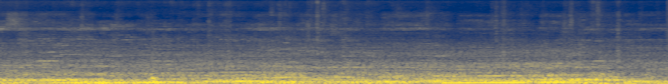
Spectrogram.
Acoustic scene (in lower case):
bus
